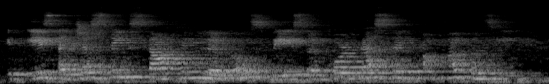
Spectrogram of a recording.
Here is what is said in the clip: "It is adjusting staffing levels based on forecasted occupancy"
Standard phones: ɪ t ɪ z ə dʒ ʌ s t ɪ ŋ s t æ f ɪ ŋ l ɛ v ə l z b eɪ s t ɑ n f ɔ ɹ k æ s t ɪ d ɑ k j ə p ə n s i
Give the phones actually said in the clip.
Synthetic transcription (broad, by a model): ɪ t ɪ z ə dʒ ʌ s t ɪ ŋ s t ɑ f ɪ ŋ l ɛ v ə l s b eɪ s ɑ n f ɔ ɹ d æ s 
